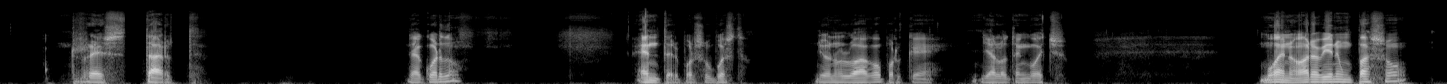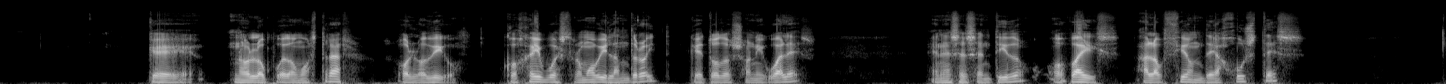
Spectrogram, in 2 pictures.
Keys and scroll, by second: 0.0-1.6 typing.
